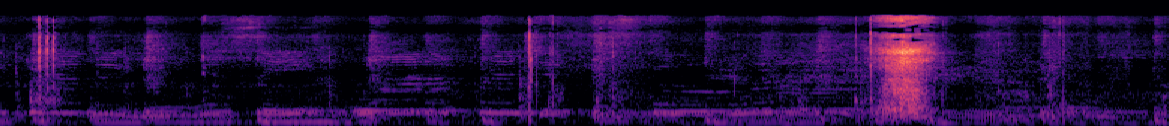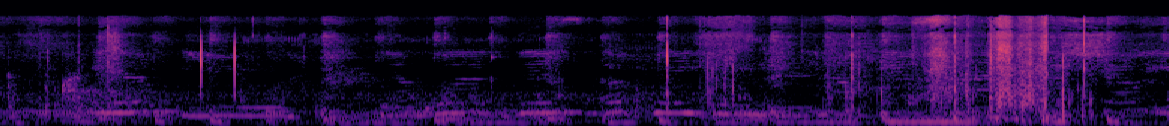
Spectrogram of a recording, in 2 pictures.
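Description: A single loud, sharp sneeze bursts out near the middle, standing clearly above a steady bed of low background music that plays throughout.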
